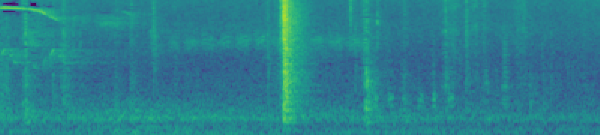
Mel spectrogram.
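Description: Handling a SATA cable inside a desktop PC case: one sharp plastic click about two seconds in, then a softer click half a second later, over a faint steady background hiss.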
